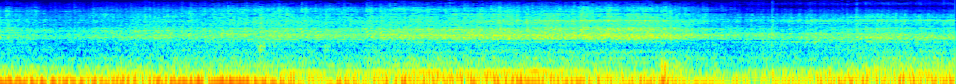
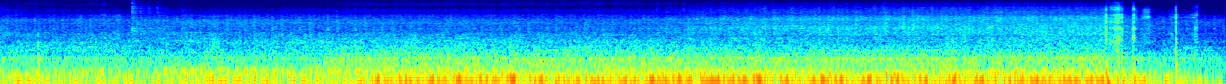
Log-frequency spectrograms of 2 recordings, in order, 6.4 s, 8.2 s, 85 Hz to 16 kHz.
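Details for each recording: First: 2008 Infiniti G35 idling, heard from outside, with a loose, uneven metallic clatter under the car from an exhaust pipe C-clamp whose bolt rusted out; fixed by replacing it with a 2-inch adjustable hose clamp. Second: 2008 Infiniti G35 exhaust at idle, heard from outside, after replacing a rusted-out, loose C-clamp with a 2-inch adjustable hose clamp: a steady low rumble with no metallic rattle, the noise now gone.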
